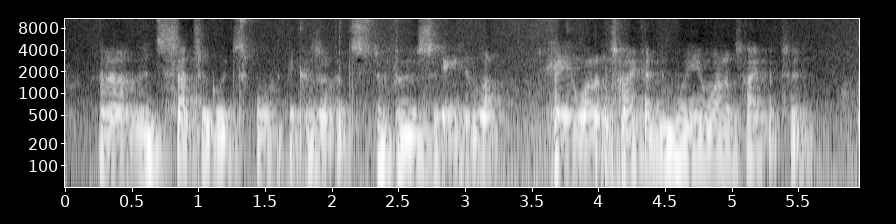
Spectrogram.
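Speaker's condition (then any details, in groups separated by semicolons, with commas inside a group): Motor neuron disease-like muscle disease; slowly progressing motor neuron-like disease, affects mobility and arms; cannot raise arms above head, declining 7-8 years; speech less clear than before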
